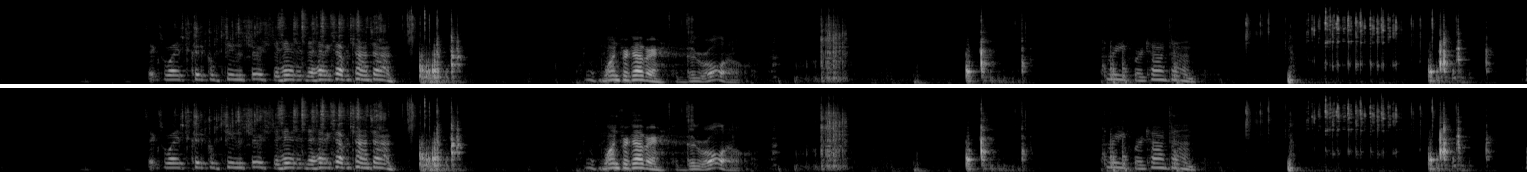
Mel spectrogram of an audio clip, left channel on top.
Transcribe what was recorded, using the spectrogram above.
6 white, critical 2, surge to hit into heavy cover tauntaun. 1 for cover. A good rollout. 3 for tauntaun.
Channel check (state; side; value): normal; both; correlation 0.89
